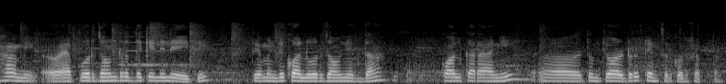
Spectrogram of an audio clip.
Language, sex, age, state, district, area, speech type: Marathi, male, 18-30, Maharashtra, Satara, urban, spontaneous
